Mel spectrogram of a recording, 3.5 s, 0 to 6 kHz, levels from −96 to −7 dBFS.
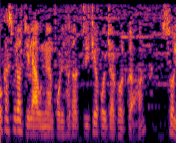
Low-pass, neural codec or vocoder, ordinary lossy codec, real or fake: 5.4 kHz; none; none; real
